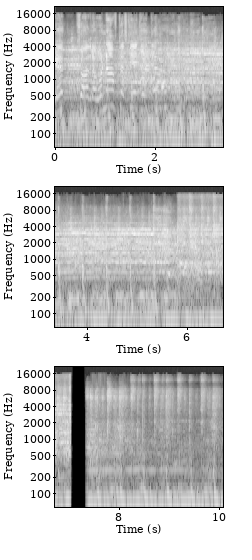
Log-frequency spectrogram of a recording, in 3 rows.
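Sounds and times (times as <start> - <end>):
electronic dance music: 0.0 - 10.0.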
